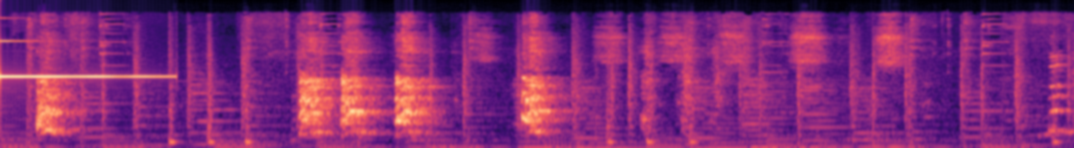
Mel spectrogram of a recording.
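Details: Labrador Retriever puppy, jealous of a neighbour cat and angry over sharing an egg, gives a few loud sharp barks in quick succession over steady background music.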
